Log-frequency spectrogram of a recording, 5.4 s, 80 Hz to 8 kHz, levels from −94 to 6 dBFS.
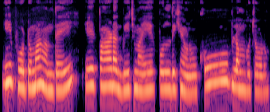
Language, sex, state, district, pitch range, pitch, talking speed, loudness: Garhwali, female, Uttarakhand, Tehri Garhwal, 200-245 Hz, 215 Hz, 165 wpm, -18 LUFS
